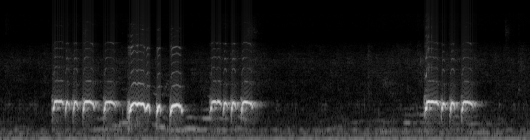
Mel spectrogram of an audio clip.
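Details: Zebra dove, local type, singing to draw rivals: three closely spaced phrases of rapid, bubbling coos, a pause, then one more phrase, with a steady low hum.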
